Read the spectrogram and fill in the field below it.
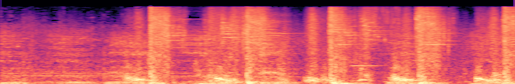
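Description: Game spells and weapons clash and crackle in a fight.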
